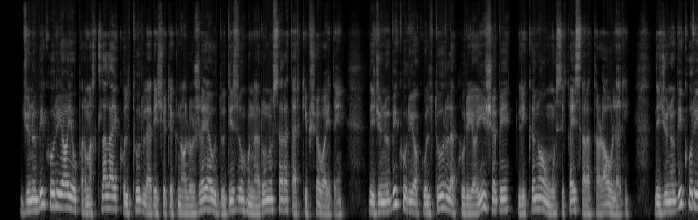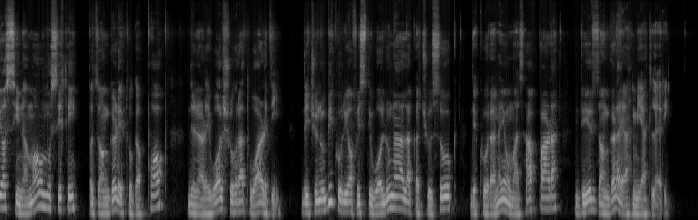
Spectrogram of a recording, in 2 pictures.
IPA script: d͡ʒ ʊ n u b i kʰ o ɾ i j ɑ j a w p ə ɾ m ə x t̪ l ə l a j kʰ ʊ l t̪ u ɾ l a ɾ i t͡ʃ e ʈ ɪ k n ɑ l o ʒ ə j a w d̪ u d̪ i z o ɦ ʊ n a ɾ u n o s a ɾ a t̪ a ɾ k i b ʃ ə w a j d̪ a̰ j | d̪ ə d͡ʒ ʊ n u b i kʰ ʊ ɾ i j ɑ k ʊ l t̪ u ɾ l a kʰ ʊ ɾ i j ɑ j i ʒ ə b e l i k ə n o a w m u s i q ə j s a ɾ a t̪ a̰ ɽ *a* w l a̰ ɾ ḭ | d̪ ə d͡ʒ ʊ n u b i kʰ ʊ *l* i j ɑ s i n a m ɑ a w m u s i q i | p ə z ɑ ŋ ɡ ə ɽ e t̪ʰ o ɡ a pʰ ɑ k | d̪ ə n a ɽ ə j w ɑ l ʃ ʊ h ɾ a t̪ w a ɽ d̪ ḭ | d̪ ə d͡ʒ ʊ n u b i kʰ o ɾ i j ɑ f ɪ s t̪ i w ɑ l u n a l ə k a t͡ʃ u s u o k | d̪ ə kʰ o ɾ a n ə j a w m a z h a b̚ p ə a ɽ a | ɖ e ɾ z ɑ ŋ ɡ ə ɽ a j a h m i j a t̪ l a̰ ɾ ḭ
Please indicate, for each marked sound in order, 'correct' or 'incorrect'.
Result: incorrect: ɑ, incorrect: ɾ

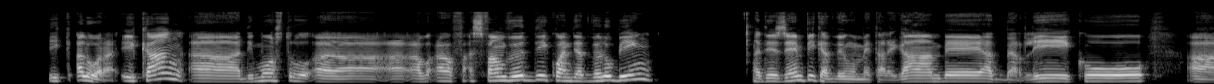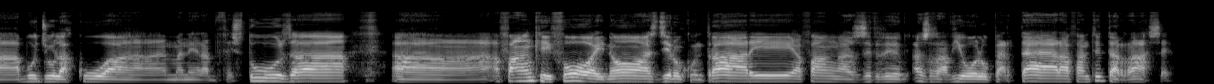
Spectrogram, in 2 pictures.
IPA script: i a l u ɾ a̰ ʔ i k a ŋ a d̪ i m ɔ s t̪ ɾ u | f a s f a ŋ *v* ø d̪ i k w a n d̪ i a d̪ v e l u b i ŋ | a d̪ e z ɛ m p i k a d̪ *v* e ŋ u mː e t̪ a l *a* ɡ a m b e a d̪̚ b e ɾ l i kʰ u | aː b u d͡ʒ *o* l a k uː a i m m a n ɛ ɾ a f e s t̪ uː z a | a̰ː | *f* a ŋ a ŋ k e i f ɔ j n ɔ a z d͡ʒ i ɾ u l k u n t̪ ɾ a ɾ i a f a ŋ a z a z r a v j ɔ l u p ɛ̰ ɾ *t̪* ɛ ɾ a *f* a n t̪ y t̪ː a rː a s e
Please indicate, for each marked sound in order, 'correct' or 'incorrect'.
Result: correct, correct, incorrect: e, incorrect: u, correct, correct, correct

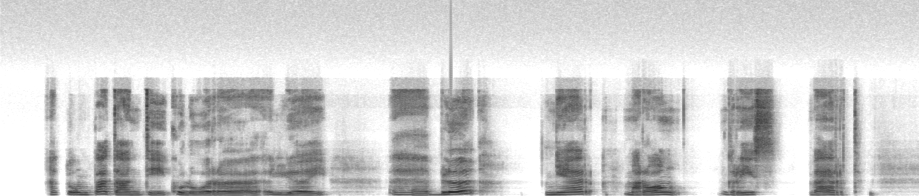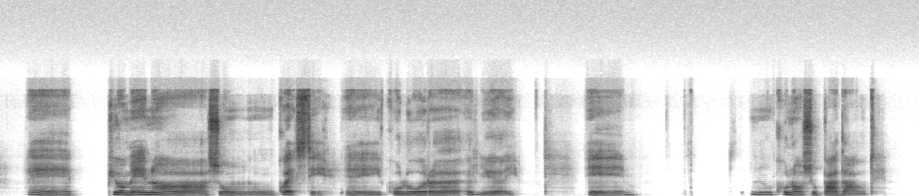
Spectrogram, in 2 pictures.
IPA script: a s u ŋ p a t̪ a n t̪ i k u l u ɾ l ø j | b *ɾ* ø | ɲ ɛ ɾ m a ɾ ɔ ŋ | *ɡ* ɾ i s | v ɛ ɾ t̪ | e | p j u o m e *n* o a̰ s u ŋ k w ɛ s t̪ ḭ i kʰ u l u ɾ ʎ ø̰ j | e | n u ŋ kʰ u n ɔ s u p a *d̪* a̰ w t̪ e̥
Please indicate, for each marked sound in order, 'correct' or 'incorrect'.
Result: incorrect: l, correct, correct, correct

